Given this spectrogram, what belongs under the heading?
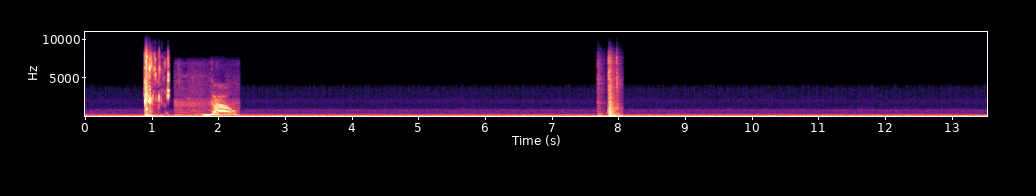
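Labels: A constant background noise remains about 25 decibels below the sounds. At 0.87 seconds, there is splashing. After that, at 1.76 seconds, someone says "Go." Finally, at 7.67 seconds, a wooden door closes.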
